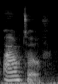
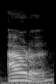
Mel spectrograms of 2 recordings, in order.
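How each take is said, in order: First: Both words are said separately and in full. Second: The words are run together into one reduced word.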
